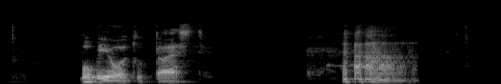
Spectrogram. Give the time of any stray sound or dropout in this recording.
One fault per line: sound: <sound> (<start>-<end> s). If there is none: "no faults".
sound: laugh (3.1-4.2 s)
